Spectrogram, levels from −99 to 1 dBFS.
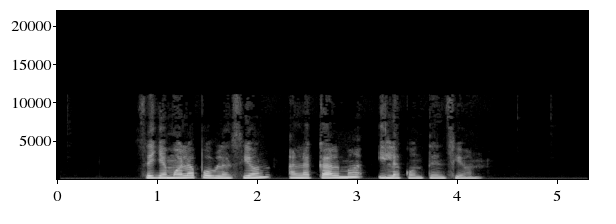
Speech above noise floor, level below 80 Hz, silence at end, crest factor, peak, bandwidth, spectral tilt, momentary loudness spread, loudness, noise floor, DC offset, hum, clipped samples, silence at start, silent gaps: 51 dB; -68 dBFS; 1.05 s; 14 dB; -14 dBFS; 10.5 kHz; -8 dB/octave; 7 LU; -29 LUFS; -79 dBFS; under 0.1%; 60 Hz at -50 dBFS; under 0.1%; 0.9 s; none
